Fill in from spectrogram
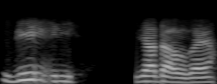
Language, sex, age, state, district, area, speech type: Urdu, female, 60+, Uttar Pradesh, Rampur, urban, conversation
